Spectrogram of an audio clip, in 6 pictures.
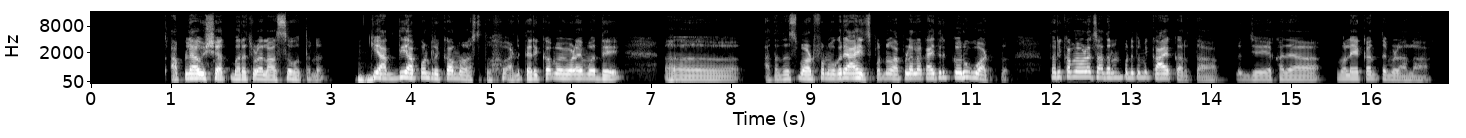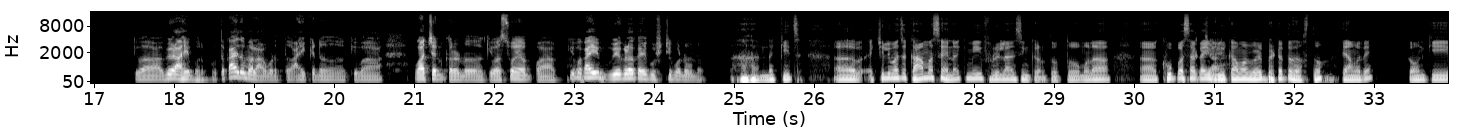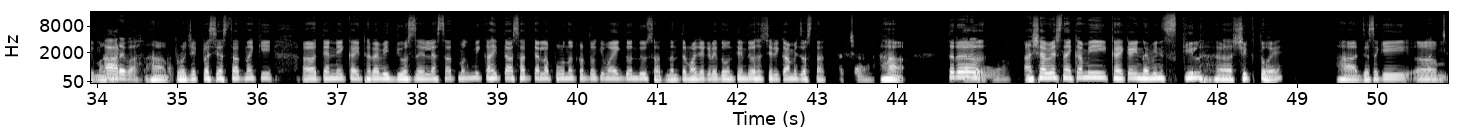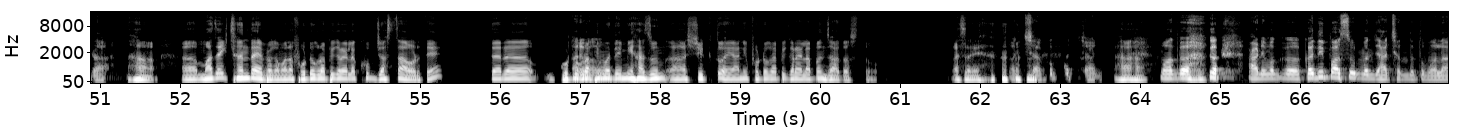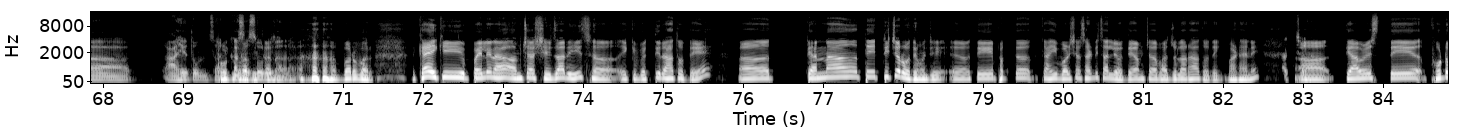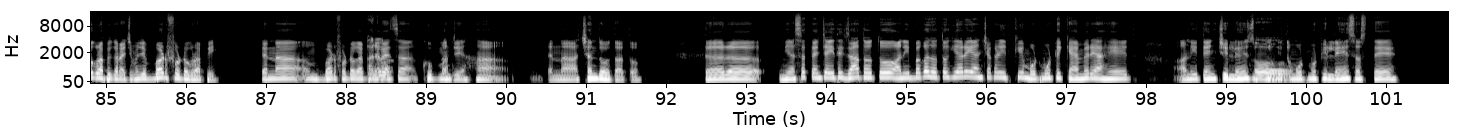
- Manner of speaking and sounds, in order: chuckle; other background noise; other noise; chuckle; tapping; in English: "फ्रीलान्सिंग"; "कारण" said as "काहून"; in English: "फोटोग्राफी"; in English: "फोटोग्राफीमध्ये"; chuckle; in English: "फोटोग्राफी"; chuckle; in English: "फोटोग्राफीचं"; chuckle; in English: "टीचर"; in English: "फोटोग्राफी"; in English: "बर्ड फोटोग्राफी"; in English: "बर्ड फोटोग्राफी"; unintelligible speech
- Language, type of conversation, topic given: Marathi, podcast, मोकळ्या वेळेत तुम्हाला सहजपणे काय करायला किंवा बनवायला आवडतं?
